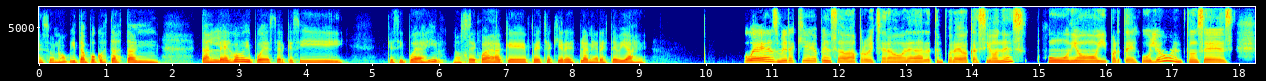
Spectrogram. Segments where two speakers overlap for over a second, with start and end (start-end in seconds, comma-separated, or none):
none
